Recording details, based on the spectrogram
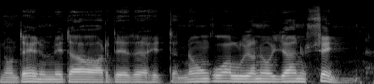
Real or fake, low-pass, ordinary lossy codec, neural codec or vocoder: real; 19.8 kHz; none; none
